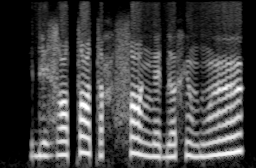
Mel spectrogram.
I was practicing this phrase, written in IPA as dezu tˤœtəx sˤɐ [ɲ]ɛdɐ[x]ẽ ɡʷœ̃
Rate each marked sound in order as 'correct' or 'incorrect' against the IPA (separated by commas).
incorrect, correct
